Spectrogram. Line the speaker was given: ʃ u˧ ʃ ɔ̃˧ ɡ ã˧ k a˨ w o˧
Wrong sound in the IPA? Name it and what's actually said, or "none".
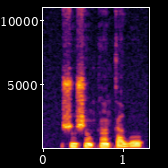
ɡ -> k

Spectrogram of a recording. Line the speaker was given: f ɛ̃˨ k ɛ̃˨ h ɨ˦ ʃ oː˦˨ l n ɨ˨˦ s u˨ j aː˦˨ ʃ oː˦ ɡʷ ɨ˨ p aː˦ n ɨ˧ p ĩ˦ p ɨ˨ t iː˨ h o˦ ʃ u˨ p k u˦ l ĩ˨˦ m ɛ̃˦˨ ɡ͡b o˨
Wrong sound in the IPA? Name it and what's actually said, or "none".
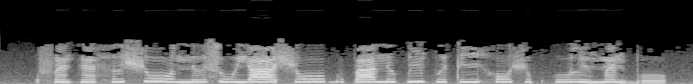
iː˨ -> iː˦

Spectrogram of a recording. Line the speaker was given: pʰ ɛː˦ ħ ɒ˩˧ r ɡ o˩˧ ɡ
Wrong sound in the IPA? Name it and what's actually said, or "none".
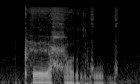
none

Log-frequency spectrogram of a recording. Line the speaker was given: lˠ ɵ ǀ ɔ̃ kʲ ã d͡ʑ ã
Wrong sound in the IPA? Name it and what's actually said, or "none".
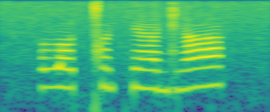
ɔ̃ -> ə̃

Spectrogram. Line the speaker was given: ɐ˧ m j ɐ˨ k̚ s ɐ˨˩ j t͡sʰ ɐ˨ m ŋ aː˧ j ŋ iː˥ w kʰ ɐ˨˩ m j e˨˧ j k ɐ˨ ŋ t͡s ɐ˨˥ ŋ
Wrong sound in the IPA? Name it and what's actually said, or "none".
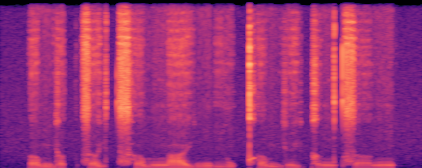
none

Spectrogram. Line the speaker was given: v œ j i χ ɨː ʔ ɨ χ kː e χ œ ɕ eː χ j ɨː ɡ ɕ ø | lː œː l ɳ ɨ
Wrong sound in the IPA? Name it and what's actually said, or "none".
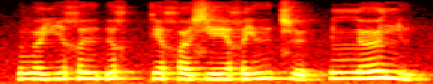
ɳ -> ɲ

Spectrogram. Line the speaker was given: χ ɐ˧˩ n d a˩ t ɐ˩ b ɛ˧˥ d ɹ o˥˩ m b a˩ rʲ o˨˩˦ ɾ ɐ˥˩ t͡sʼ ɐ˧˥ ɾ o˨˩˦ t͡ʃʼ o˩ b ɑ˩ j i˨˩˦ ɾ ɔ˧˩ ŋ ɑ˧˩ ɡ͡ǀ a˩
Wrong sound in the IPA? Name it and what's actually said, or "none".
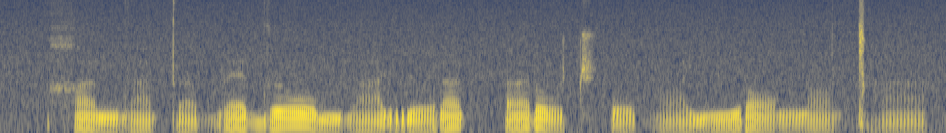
i˨˩˦ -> i˧˥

